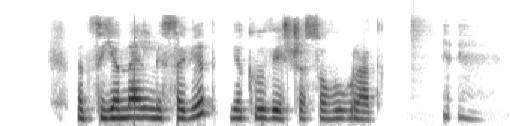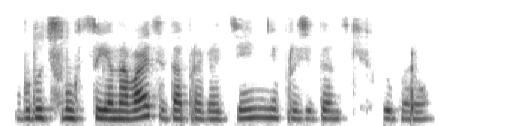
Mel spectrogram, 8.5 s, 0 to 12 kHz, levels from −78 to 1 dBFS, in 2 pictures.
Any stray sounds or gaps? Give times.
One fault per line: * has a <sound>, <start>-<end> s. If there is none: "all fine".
* has a throat clearing, 3.4-4.2 s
